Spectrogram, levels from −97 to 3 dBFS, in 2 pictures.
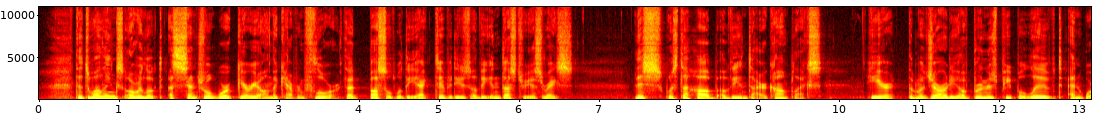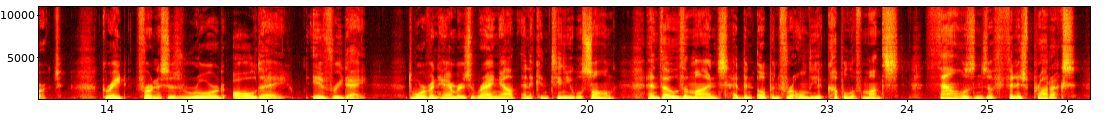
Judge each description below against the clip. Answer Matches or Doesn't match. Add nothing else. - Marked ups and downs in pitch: Matches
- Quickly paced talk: Doesn't match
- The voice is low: Matches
